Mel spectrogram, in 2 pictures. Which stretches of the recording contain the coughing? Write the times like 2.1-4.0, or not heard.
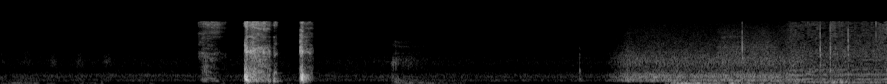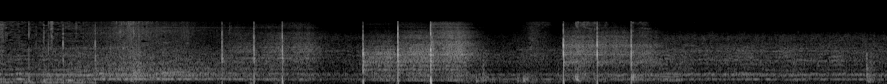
2.0-3.1, 14.2-15.8.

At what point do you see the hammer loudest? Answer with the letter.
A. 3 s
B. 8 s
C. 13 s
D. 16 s
C.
